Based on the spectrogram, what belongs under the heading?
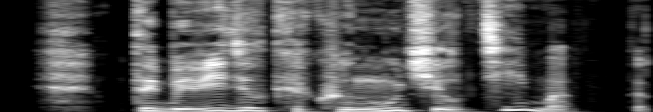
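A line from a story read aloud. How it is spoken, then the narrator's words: Laughing. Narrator (Russian): рассмеялась Ирис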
